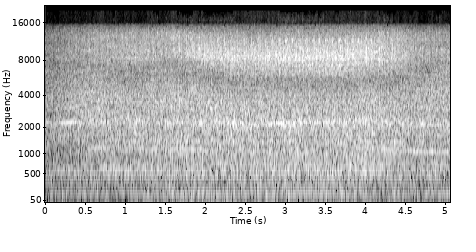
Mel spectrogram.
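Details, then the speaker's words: 1956 Oldsmobile 88 V8 started after long sitting, an earlier problem possibly a stuck valve seemingly cleared, no exhaust smoke but maybe smoke from valve cover: steady, even idle without misses but noticeably high. "sounds like it runs pretty good. The idle sounds a little high."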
